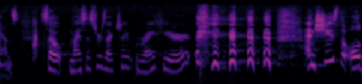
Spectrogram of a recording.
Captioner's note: laughs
